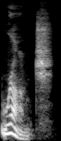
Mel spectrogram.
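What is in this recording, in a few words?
"ranch", British English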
